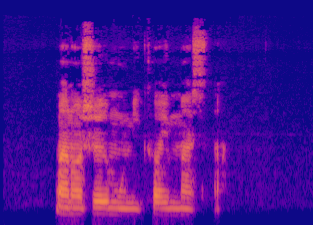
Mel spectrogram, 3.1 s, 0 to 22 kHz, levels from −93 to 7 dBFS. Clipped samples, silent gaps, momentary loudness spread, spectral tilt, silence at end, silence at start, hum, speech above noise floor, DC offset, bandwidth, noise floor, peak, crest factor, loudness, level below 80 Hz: under 0.1%; none; 13 LU; 1 dB/octave; 0.9 s; 0.55 s; none; 42 dB; under 0.1%; 16.5 kHz; -69 dBFS; -6 dBFS; 24 dB; -25 LUFS; -80 dBFS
